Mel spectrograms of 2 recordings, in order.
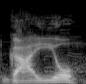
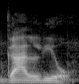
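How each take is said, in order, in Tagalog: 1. Binibigkas ito nang may pronunsasyong Kastila. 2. Binibigkas ito nang may pronunsasyong Pilipino. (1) "Ang pronunciation niya ng mga Kastila" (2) "Sa ating mga Pilipino, ang pronunciation natin dyan"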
